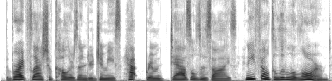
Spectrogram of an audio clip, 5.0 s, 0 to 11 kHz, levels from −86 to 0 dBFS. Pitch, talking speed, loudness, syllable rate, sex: 200 Hz, 215 wpm, -18 LUFS, 5.6 syllables/s, female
